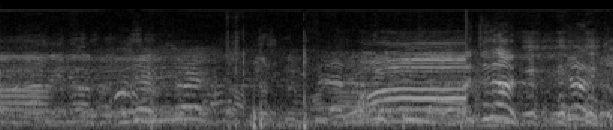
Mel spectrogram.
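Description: Football players shouting to each other during play, with one long held call about two seconds in and a few short sharp knocks.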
